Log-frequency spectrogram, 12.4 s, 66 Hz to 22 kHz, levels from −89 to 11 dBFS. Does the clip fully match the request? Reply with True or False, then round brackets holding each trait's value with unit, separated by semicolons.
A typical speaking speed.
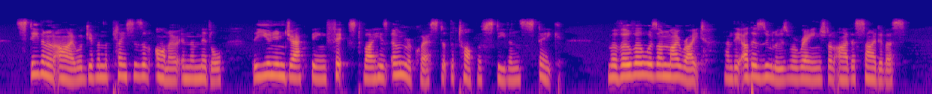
False (210 wpm)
